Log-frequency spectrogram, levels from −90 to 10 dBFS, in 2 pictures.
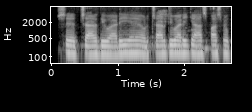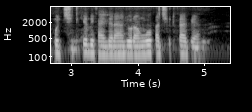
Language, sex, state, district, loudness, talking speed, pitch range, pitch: Hindi, male, Bihar, East Champaran, -17 LUFS, 255 wpm, 130-140 Hz, 135 Hz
